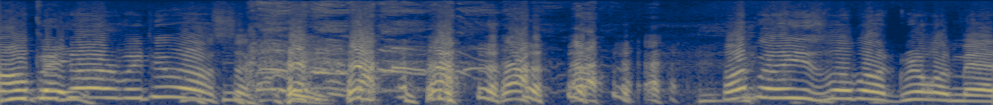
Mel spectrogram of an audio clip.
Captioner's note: laughing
